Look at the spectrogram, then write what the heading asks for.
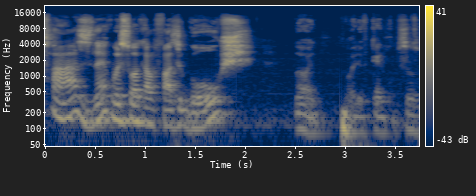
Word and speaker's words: gauche: E essa palavra é francesa, a pronúncia é gauche.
